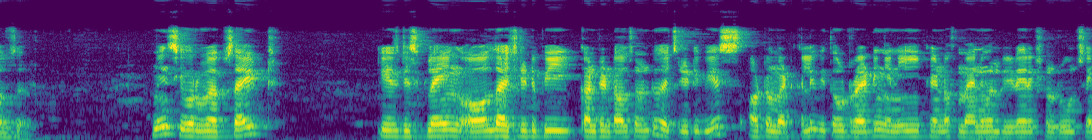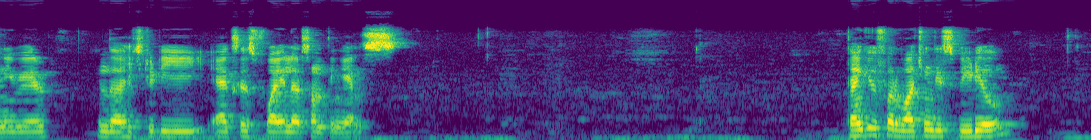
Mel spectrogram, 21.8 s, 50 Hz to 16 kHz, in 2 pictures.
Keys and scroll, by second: 15.8 Return, 16.3-20.5 typing.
